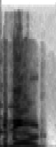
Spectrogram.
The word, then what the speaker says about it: Bernard: I'm Bernard. Well, this short call is... Like, it rhymes with Leonard.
